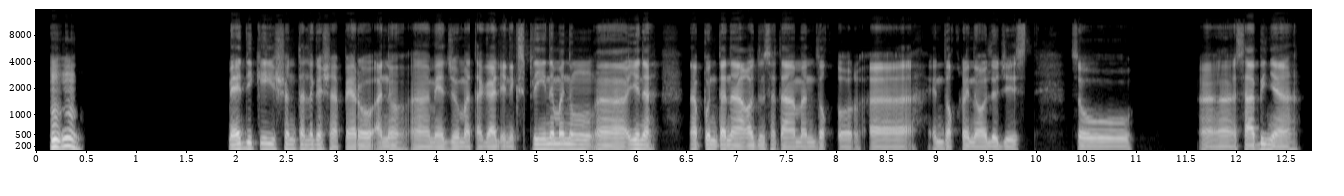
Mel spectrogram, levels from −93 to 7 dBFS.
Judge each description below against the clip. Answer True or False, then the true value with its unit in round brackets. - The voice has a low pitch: True (105 Hz)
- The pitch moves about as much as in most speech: True (3.7 semitones)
